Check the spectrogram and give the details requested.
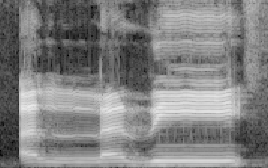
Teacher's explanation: الذي ذال زبان کا کنارہ اور اوپر کے دانتوں کے اندرونی حصے سے ذال ادا ہوتا ہے. ذال زبان کا کنارہ اوپر کے دانتوں کی جڑ کے اندرونی حصے سے ذال ذال ادا کرتے ہیں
